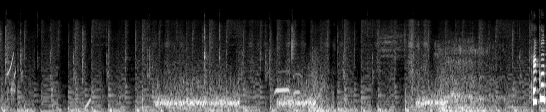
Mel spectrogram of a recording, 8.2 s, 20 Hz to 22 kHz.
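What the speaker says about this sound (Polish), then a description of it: "Ale rzeczywiście mnóstwo tych kruków." Crows in the platform game Jazz Jackrabbit 2 give repeated cooing, croaking bird calls in several bursts over busy game music, ending with a few sharp clicks.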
